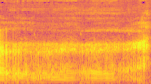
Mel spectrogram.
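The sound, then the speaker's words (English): A low, rumbling dog growl holds steady for about a second and a half, fairly loud, with no other sounds around it before it cuts off. “You're riding up on your homestead when Scout starts growling.”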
